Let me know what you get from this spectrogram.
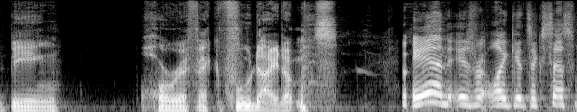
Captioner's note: laughs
